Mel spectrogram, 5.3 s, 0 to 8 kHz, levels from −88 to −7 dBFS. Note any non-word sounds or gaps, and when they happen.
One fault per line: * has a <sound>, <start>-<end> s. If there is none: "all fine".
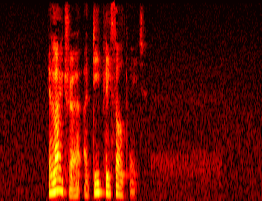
all fine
